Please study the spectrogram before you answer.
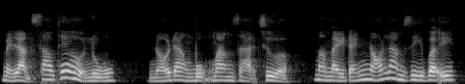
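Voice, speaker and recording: A woman voicing a stern older mistress of the house who scolds a servant with shouted insults. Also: fairly low pitch, moderate pace, natural voice.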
